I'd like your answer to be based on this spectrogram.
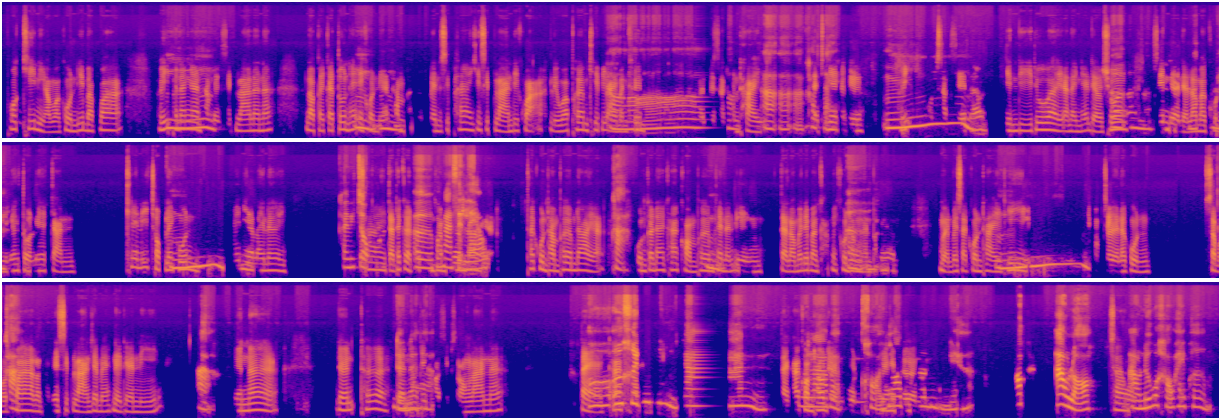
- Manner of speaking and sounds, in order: distorted speech; drawn out: "อ๋อ"; in English: "success"; drawn out: "อืม"; mechanical hum
- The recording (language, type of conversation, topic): Thai, unstructured, สิ่งที่คุณชอบที่สุดในงานที่ทำอยู่ตอนนี้คืออะไร?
